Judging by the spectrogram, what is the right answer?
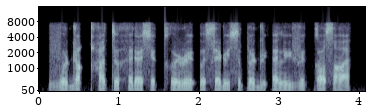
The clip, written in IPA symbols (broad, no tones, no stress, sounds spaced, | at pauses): v o ɖ œ qʰ ə t ʊ h ə ɾ œ s ø kʰ ʊ ɭ ø ʔ ʊ s ə ɽ y s ʊ p œ ɖ y ʔ ɐ l y v ø k ʊ sˤ a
